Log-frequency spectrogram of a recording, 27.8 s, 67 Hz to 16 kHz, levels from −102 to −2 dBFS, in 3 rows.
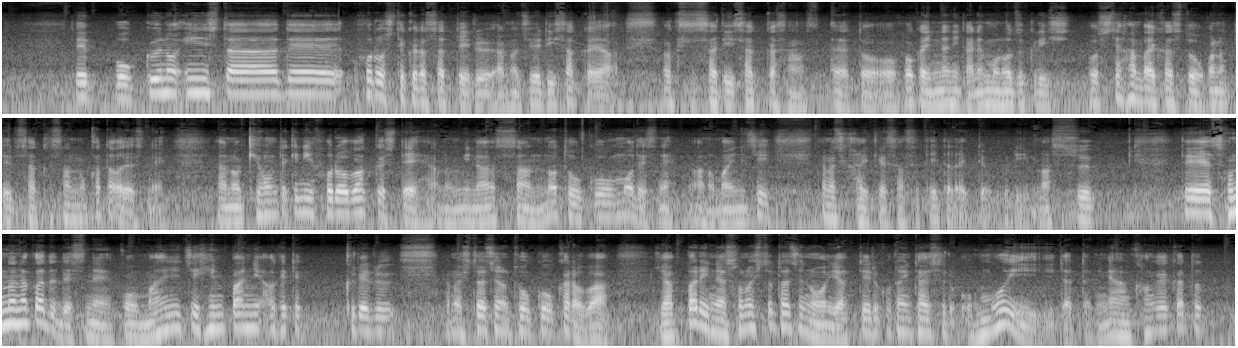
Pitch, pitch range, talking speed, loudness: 110 Hz, 100-145 Hz, 405 characters per minute, -24 LUFS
